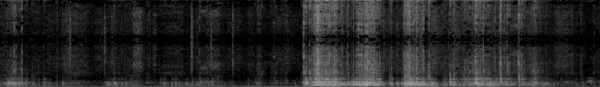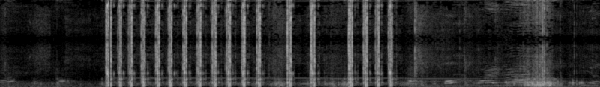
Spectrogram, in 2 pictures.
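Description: Paintball marker (GOG eXTCy) firing a rapid string of about two dozen shots, roughly six a second with one short break, about ten seconds in. The shots are loud and sharp, from right at the barrel.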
